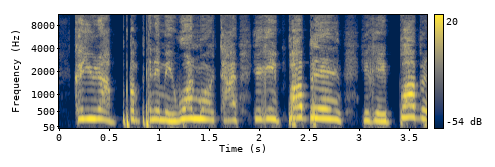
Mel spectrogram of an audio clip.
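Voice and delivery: acted-out shrill, very high, complaining yell. Retelling what a woman in a festival crowd said: imitating a woman yelling. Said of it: "this woman is, like, yelling at me".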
